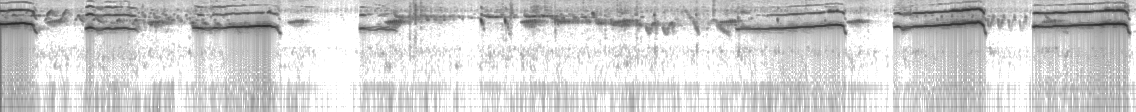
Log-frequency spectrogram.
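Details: White-tailed eagle nest, Bory Tucholskie, Poland, at feeding time with an aggressive older chick: high whistled calls mixed with a stretch of softer, broken chittering notes, then clear drooping whistles resume near the end.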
